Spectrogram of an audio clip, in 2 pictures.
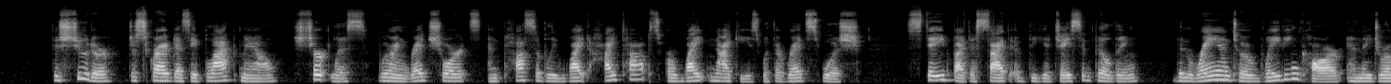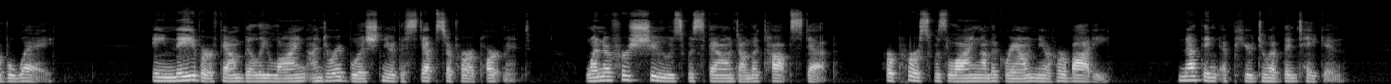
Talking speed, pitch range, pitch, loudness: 175 wpm, 145-170 Hz, 155 Hz, -18 LUFS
